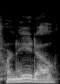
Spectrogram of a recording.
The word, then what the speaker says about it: Hornado: Um uh Sakate Chakrabarti in California and George Hornado. That was an easy one because he's uh it says rhymes with tornado.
